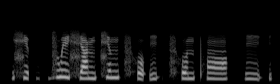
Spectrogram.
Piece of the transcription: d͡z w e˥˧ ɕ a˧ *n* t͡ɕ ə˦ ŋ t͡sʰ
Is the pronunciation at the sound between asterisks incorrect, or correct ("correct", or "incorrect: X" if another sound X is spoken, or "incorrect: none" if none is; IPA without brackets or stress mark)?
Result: incorrect: ŋ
